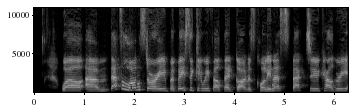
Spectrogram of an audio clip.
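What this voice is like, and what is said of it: Zimbabwean South African English accent. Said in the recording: “you have a cool accent ... I was actually born in Rhodesia, now known as Zimbabwe, and I grew up in South Africa. So yeah, That's kind of where my accent's from.”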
